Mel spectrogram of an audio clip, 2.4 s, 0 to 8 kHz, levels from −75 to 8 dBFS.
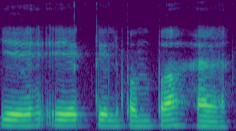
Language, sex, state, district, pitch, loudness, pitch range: Hindi, male, Uttar Pradesh, Saharanpur, 130 Hz, -18 LUFS, 125-135 Hz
